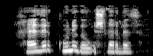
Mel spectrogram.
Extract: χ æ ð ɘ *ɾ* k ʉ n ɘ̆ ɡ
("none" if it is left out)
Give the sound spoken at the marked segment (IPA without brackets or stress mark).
ɾ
